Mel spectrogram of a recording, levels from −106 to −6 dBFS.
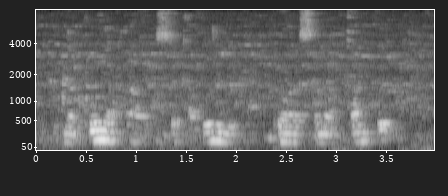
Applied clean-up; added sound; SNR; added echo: classical method WPE with log-MMSE.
